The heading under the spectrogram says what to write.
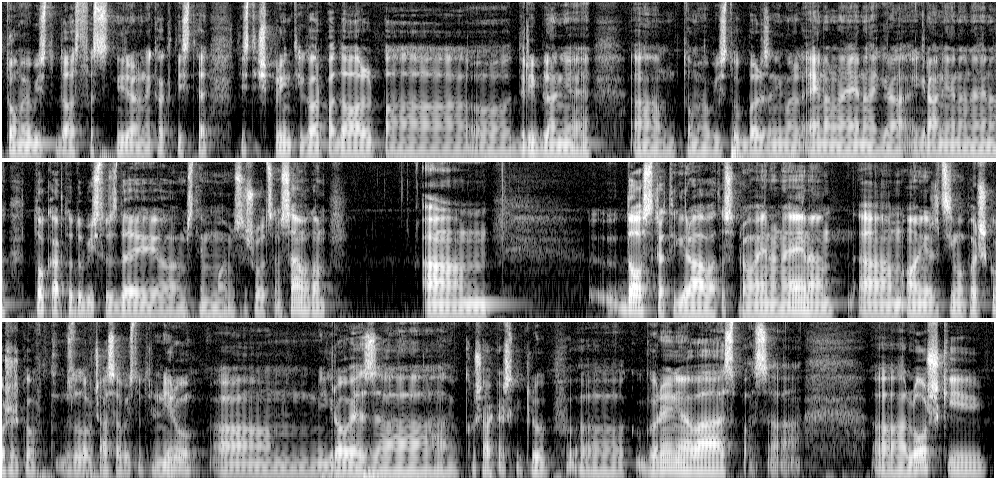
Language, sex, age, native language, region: Slovenian, male, 18-29, Slovenian, Gorenjska region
